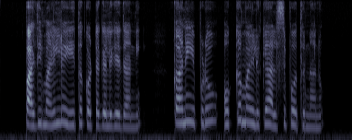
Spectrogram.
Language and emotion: Telugu, sad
